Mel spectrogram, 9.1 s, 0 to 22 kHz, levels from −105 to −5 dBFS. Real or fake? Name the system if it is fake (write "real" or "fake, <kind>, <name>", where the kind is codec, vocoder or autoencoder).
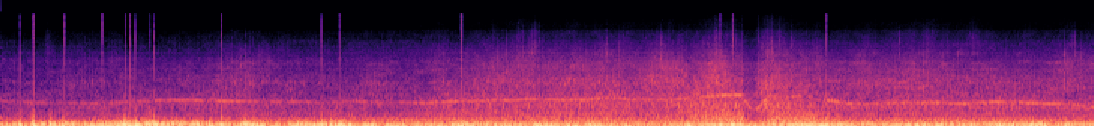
fake, autoencoder, DAC-VAE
